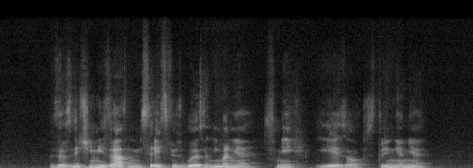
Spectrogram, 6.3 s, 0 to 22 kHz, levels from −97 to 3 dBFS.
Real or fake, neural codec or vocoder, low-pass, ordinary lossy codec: fake; codec, 44.1 kHz, 7.8 kbps, DAC; 19.8 kHz; none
